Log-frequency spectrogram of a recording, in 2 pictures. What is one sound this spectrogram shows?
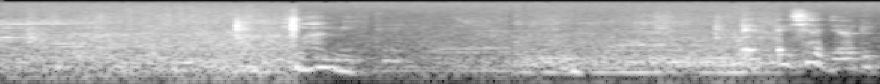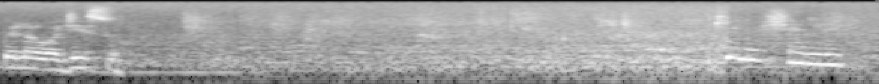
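A young woman speaks weakly and slowly.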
